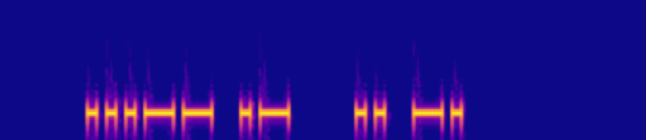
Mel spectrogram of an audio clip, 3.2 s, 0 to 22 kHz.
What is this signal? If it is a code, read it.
Morse code, heard as a keyed tone, about 25 wpm, 700 Hz. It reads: 3A IN
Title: Field Day Exchanges - 25wpm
